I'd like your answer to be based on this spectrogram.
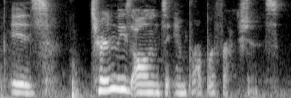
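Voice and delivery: losing her voice, half whispered; hoarse, voice nearly gone; raspy whisper. Real, not acted. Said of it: "Sorry, I'm losing my voice".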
